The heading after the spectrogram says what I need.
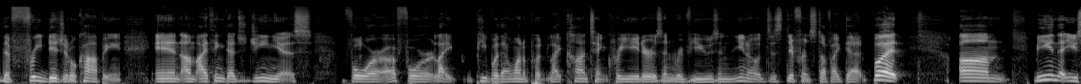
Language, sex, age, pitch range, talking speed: English, male, 20-39, 130-155 Hz, 205 wpm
